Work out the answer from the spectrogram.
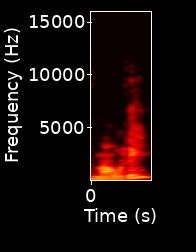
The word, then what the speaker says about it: Maori: what are you saying m-a-o-r-i it's moldy you roll the r okay i can't i'm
